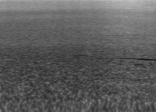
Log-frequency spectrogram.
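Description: Small Gulf of Mexico surf washing onto the sand, a steady loud rush, with faint distant voices over it near the end.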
